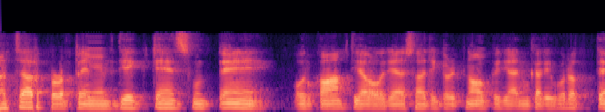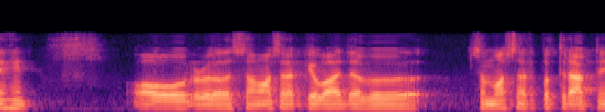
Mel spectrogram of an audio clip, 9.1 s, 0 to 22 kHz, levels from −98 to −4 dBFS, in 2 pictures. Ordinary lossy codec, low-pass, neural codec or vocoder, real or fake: none; 7.2 kHz; codec, 16 kHz in and 24 kHz out, 0.6 kbps, FocalCodec, streaming, 2048 codes; fake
